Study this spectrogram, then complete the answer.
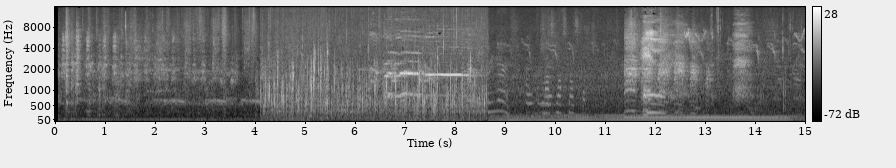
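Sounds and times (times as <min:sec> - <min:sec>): chickens clucking: 0:00.1 - 0:05.0, 0:11.4 - 0:15.0
rooster crowing: 0:06.1 - 0:08.7.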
